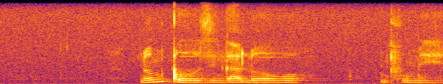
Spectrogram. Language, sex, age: Zulu, female, 22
